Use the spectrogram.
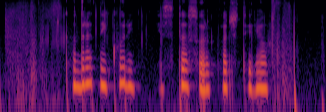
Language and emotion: Russian, sad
